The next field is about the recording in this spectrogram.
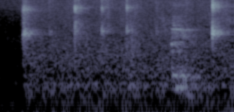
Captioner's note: snapping fingers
